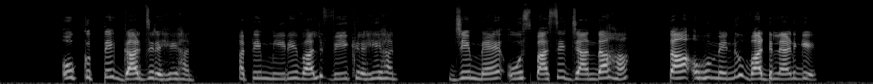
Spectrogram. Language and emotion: Punjabi, fearful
